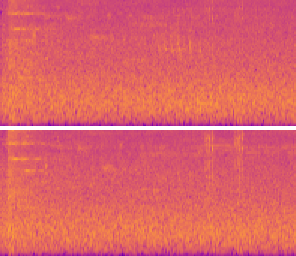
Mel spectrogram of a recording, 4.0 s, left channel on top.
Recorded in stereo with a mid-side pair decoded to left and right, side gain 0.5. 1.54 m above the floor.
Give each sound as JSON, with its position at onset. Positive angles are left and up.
{"t": 0.1, "sound": "keys jangling", "azimuth_deg": -50, "distance_m": 1.8}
